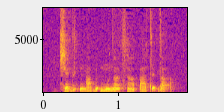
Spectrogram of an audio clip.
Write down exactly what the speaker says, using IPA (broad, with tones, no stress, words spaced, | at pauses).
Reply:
t͡ɕɛ˦dɪ˦ʔŋä˦ bɛ˦ʔmũ˨dã˨sã˦ ʔä˦tɛ˦ʔdä˦ʔ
